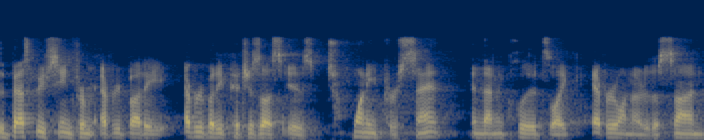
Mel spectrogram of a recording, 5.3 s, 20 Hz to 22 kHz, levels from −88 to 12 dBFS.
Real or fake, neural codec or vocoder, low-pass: real; none; 7.2 kHz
